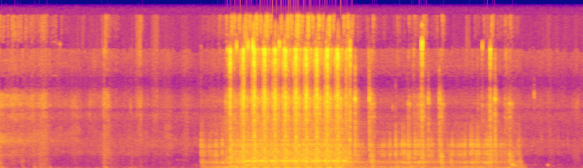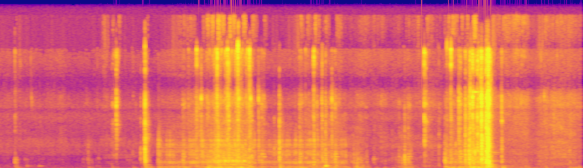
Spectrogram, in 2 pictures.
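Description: A sewing machine stitches a mitered quilt border in two separate bursts of steady, rapid whirring, one early and one later, with near-silent pauses between them and no talk.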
